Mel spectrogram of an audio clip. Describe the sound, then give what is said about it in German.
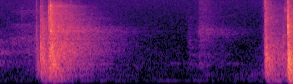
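A door being closed quietly, heard as two soft closing thuds with a faint tap between them. Each thud has a brief low knock and a short, fading rattle, with near silence in between. “Ich musste die Tür leise zumachen. Noch einmal und noch einmal.”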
